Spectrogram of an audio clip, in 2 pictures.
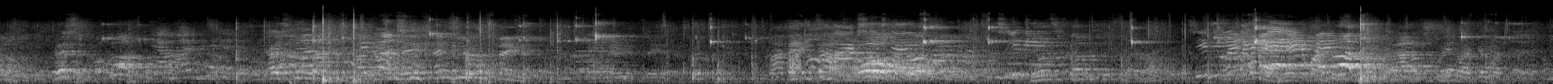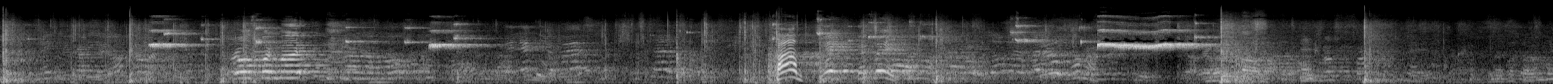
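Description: Indoor korfball play in a sports hall: thuds of the ball and players' footfalls on the court, with indistinct shouting voices, all echoing in the hall.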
